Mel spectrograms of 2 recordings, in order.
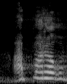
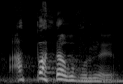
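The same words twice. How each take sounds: First: Put-on 아빠라고 said louder, higher, like a small child; child calling dad. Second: Said in the usual way. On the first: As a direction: call out 아빠라고 like a little kid running up. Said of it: "어린 자녀가". (어린아이처럼 크게 부르는 아빠라고)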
